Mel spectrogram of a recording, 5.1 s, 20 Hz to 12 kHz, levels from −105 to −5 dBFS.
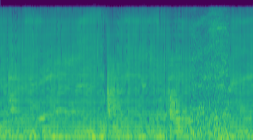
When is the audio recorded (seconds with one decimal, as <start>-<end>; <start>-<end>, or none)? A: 3.8-4.6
